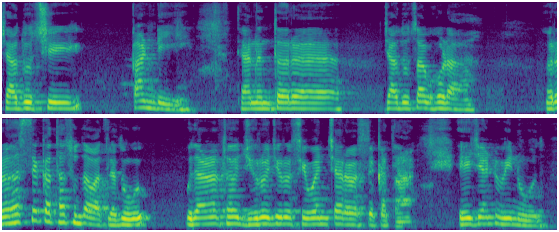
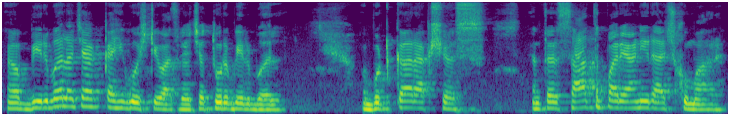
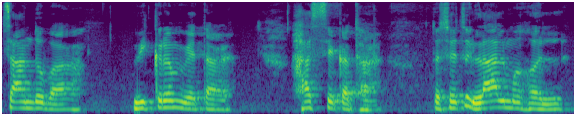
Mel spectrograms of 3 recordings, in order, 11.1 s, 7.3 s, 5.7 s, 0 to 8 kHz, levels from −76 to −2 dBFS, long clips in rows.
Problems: none marked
